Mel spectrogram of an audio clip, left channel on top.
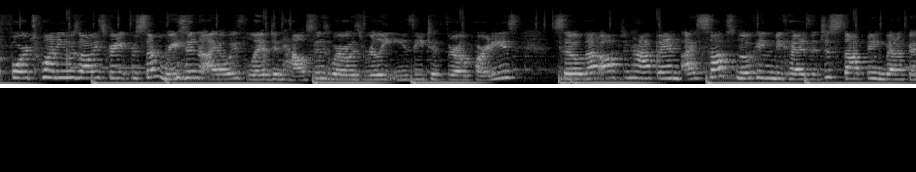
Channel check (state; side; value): silent; right; digital silence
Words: was always great. For some reason, I always lived in houses where it was really easy to throw parties, so that often happened. I stopped smoking because it just stopped being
